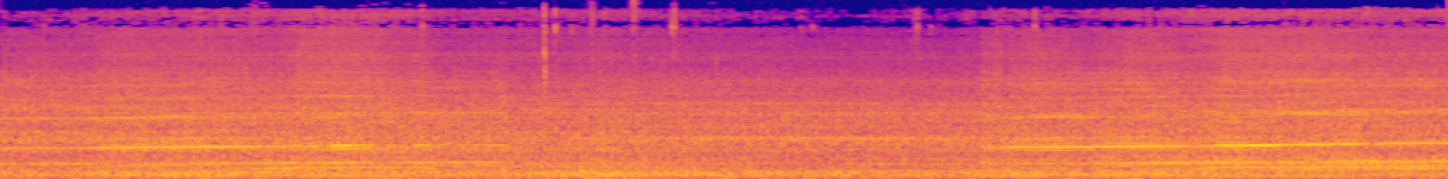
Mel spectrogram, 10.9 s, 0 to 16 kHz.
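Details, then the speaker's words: 2000 Dodge Ram 1500 on the road: a steady gear whine over road noise rises and falls with speed. The cause was worn ring and pinion gears, and the whole differential and bearings were replaced. "2000 Dodge Ram 1500, un problema en el diferencial, haciendo un zumbido, no sé si lo alcanzan a escuchar."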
